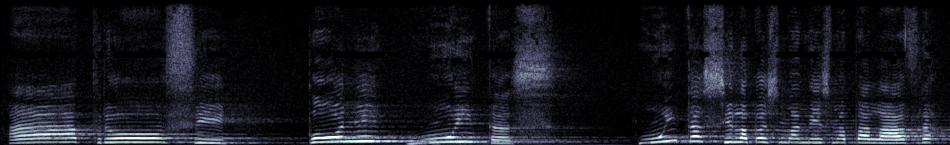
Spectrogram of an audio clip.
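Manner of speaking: very high put-on pupil voice; Fava. Pupil Fava tells the teacher it's understood, high put-on voice. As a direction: pipe up in a high little character voice. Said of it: "Conseguiu entender, Fava?".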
